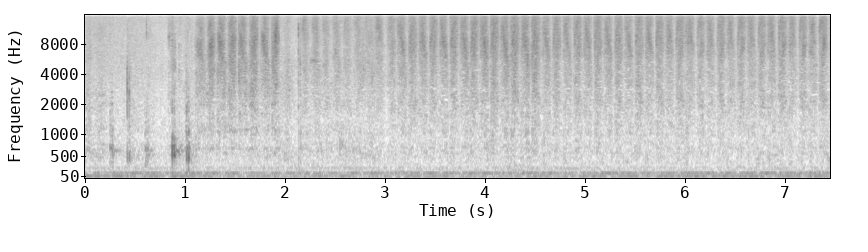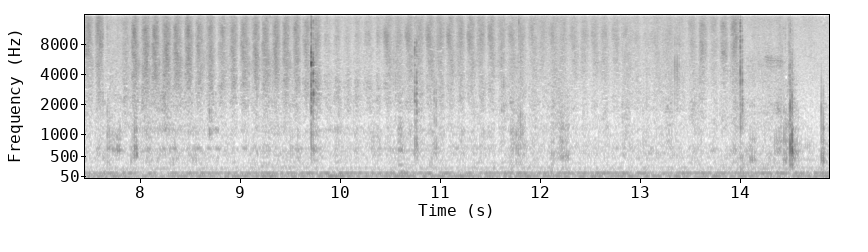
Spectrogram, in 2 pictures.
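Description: Cloth-wrapped fingers rub polish over the vamp and side of a light brown pebble grain leather loafer fitted with a wooden shoe tree, held in hand and tilted. A steady, soft rubbing hiss runs throughout over a low, constant hum, broken by a few brief, sharp clicks.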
